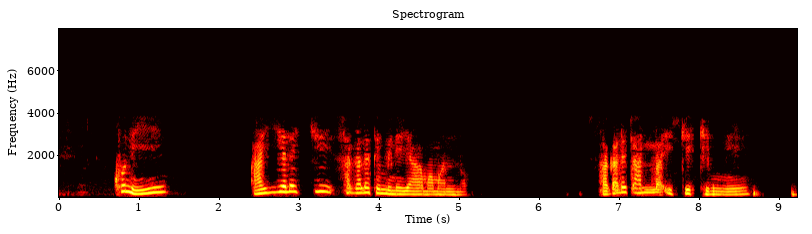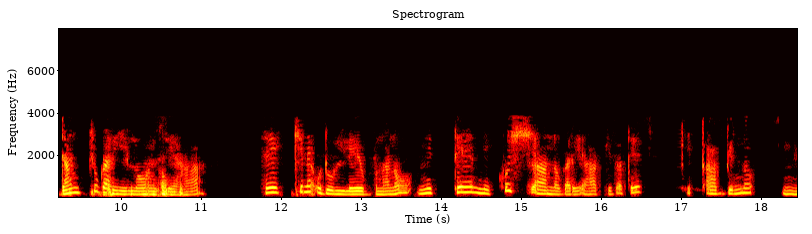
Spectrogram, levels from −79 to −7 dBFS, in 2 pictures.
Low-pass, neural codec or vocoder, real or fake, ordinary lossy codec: 7.2 kHz; vocoder, 22.05 kHz, 80 mel bands, WaveNeXt; fake; AAC, 16 kbps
